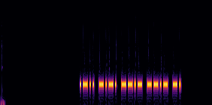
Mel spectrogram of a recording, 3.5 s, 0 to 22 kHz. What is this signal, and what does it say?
Morse code, heard as a keyed tone, about 44 wpm, 700 Hz. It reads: LCQQN
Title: Code Groups - 5 Letters - 45wpm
